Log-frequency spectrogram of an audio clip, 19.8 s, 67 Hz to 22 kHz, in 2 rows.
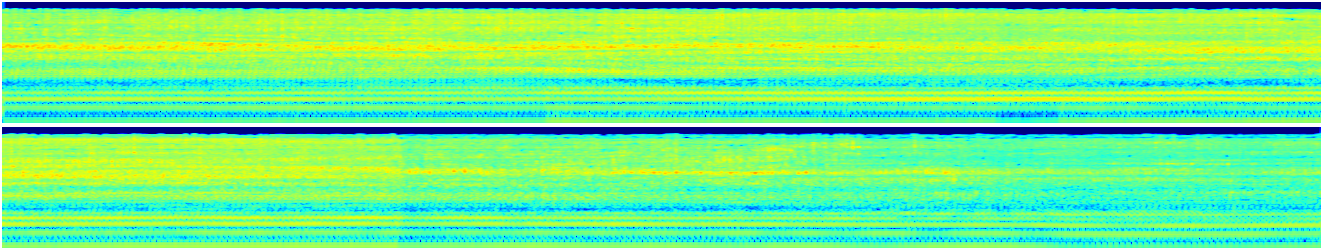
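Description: Mahindra 265 DI tractor's three-cylinder diesel engine running steadily under load as it pulls a harrow through tilled soil, a little quieter in the second half.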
